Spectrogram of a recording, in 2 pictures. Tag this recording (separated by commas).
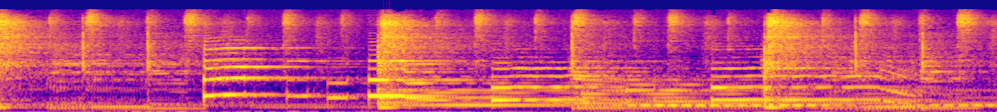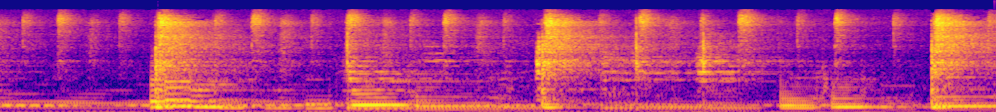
Sound effect, Music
